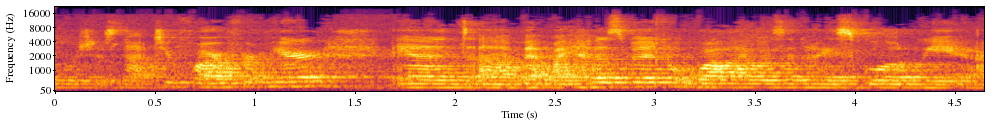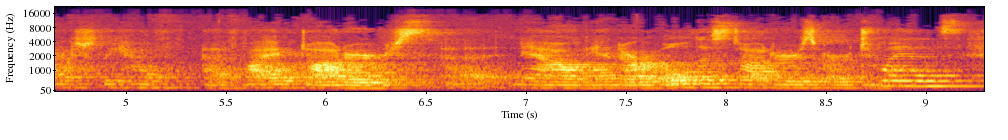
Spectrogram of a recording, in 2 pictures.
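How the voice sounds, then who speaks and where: Woman lawyer, lowish voice, measured, filler-heavy, long hall reverb. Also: slight background noise. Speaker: attorney, panelist. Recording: roomy hall sound from far off.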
